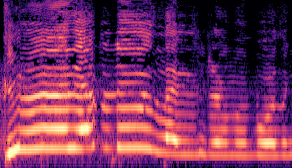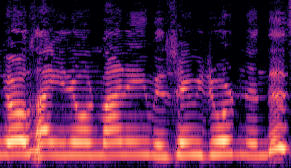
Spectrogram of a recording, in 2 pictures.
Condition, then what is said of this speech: Cerebral palsy. And I'm a guy with cerebral palsy, so my voice is always shot.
